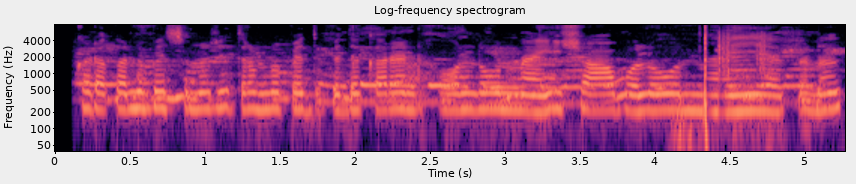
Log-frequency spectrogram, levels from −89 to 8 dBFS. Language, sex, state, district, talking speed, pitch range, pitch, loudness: Telugu, female, Andhra Pradesh, Sri Satya Sai, 125 wpm, 210-230 Hz, 220 Hz, -18 LUFS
